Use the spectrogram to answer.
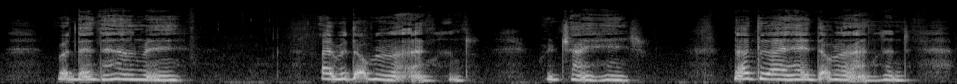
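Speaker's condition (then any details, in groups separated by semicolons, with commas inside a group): Cerebral palsy; disliked childhood speech therapy over 20 years ago; not wanting speech therapy now; poorly controlled voice, long words take breath, often not understood, thought drunk on phone, hard to hear in crowds, tiring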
